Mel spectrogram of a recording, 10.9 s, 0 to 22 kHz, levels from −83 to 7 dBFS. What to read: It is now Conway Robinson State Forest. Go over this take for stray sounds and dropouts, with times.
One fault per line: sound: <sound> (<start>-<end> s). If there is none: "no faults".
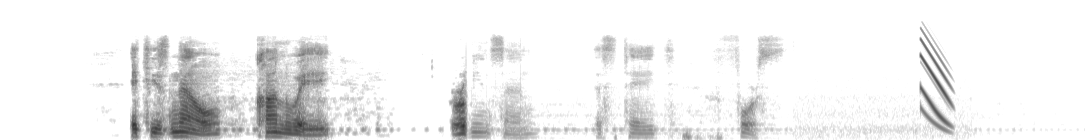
sound: chirp (9.2-9.6 s)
